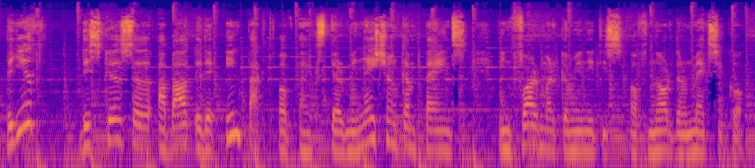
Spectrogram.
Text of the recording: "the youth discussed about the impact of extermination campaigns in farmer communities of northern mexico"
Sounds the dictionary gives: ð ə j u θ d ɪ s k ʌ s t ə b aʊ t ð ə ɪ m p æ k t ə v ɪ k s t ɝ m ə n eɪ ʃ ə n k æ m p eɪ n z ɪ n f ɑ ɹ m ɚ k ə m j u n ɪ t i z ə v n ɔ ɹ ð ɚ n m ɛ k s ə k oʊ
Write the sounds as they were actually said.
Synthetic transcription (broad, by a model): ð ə j u θ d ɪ s k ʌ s ə b aʊ t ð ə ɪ m p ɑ k t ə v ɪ k s t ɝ m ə n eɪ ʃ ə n k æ m p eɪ n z ɪ n f ɑ ɹ m ɚ k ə m j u n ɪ t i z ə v n ɔ ɹ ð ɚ n m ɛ k s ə k oʊ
